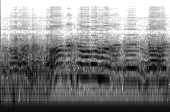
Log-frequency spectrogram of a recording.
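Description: A man speaks loudly into a microphone, heard through loudspeakers.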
